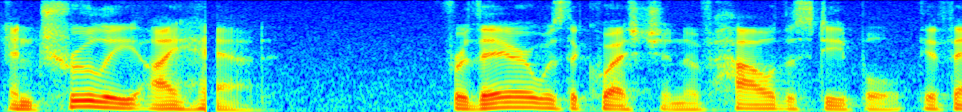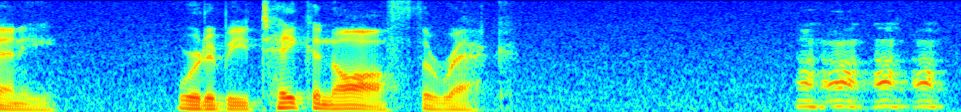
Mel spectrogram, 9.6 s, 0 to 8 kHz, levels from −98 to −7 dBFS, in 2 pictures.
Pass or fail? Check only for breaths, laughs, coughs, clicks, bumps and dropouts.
fail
